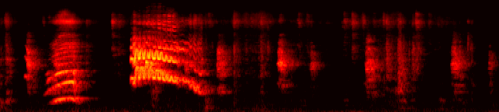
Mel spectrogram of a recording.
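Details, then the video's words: Parrot producing a quick rising-falling squawk followed by a louder, drawn-out screech, then softer chattering notes and scratchy sounds. "Parrot Talking Sounds Videos | Parrot Voice |Parrot Ki Awaaz"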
